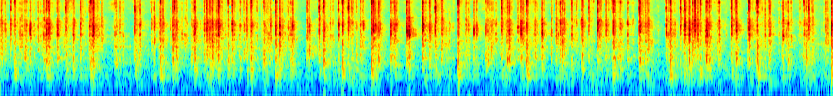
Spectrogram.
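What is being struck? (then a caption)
Plastic mechanical computer keyboard. Both hands type with fingertips on a black mechanical keyboard with plastic keycaps. The result is a fast, continuous stream of sharp, bright clicks and clacks with almost no low end, each keystroke dying away almost instantly.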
